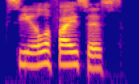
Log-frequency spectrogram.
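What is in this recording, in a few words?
"coelophysis", English, British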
